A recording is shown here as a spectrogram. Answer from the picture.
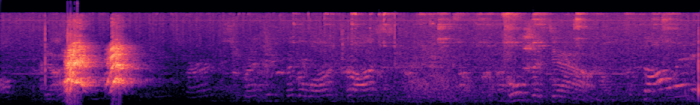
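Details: Two dogs, Moe and Porter, playing together on a Sunday morning: two sharp, loud barks in quick succession open the recording, followed by quieter, wavering voiced sounds and low murmuring through the rest.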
